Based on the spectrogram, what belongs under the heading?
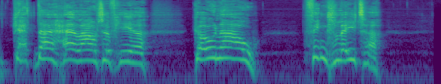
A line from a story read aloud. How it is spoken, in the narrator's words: He yells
